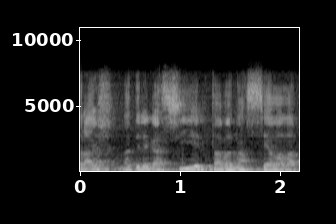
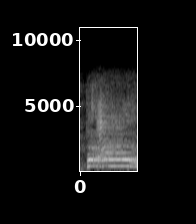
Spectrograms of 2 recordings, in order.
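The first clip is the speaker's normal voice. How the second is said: pained scream; 3 dB louder than usual. Acted. Son bites mother's nose.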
